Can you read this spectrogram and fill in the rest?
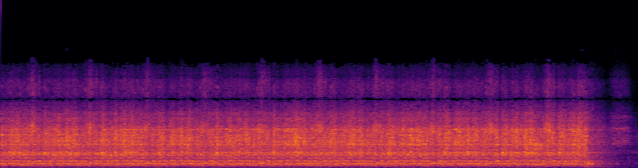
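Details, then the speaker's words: Second AEC Matador diesel engine on a stand, timing and tappets checked: steady fast cranking that never catches, pure diesel fumes rather than oil fumes from the engine; fuel present. "now normally what would come out of here if you got an old worn engine would be you know oil fumes we're getting pure diesel fumes"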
